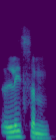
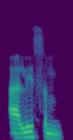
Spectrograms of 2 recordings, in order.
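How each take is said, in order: First: It begins directly with the l sound. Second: It begins with a vowel before the l. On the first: "cara yang kedua itu kita boleh baca lism" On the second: "dia hanya dibaca langsung ke sin"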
